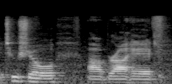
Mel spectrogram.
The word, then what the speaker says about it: Tycho Brahe: famous astronomers and there's different variations on how his name's pronounced I say Tycho Brahe has some say to show bra Hey I'll call Tico he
